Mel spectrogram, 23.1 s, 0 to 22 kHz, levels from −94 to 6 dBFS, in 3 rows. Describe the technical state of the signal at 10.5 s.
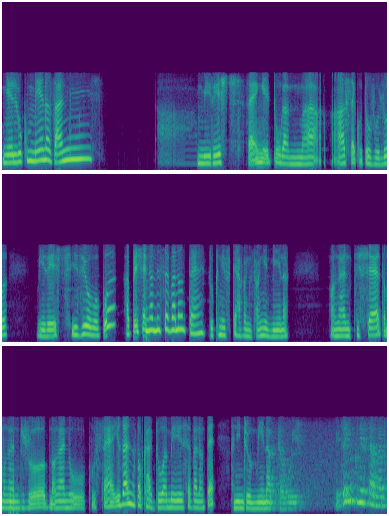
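Bit errors on an ADPCM link strike from 10.49 to 10.60 s: flipped bits, roughly one in a thousand, derail the decoder's step size and predictor, leaving pops and a rough, level-jumping burst.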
